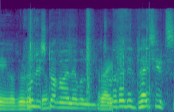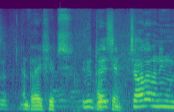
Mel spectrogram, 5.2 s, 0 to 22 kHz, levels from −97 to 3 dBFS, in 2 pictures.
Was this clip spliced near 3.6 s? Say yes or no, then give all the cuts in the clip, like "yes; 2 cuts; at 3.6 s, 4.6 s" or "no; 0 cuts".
no; 1 cut; at 1.7 s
